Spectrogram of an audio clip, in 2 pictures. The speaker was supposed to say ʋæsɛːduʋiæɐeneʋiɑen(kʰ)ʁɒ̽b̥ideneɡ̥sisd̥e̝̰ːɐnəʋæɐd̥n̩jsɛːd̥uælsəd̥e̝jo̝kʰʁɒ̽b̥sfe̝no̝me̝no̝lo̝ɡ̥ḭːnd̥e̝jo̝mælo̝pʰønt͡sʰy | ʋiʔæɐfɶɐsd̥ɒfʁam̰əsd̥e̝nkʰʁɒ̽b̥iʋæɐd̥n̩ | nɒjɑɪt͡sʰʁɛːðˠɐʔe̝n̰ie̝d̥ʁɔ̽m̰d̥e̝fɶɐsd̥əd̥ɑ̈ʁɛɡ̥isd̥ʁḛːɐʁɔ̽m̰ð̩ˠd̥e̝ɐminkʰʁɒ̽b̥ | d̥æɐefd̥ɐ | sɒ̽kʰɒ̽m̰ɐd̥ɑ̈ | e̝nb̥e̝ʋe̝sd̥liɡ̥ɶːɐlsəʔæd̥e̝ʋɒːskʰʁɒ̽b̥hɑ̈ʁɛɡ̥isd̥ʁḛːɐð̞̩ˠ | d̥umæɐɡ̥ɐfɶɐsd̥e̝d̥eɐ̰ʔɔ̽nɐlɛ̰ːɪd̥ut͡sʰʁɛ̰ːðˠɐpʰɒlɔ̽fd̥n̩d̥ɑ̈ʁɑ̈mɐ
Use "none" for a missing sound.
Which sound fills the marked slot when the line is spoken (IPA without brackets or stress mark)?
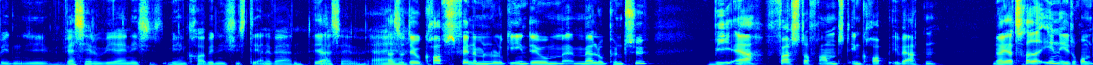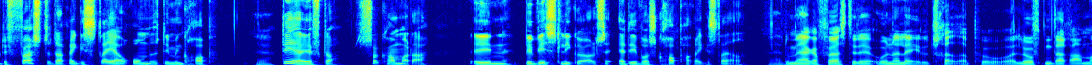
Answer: kʰ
